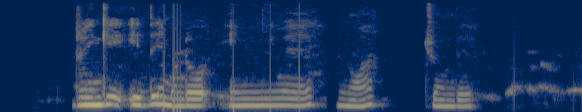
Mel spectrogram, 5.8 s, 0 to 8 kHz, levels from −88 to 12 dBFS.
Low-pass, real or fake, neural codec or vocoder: 7.2 kHz; real; none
